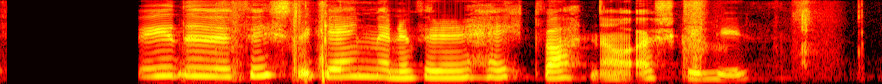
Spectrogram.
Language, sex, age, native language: Icelandic, female, 12, Icelandic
